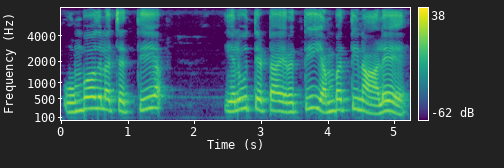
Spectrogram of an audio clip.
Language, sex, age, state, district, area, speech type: Tamil, female, 30-45, Tamil Nadu, Namakkal, rural, spontaneous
